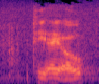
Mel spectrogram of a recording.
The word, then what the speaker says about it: Tao: So their principle of nature is called the Tao, T-A-O, pronounced Tao in the Mandarin dialect, Tao in the Shanghai dialect, To in the Cantonese dialect.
